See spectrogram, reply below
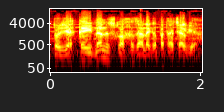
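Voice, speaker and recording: A man's voice: on the low side, normal speed, lightly acted. An actor playing a cruel, scheming royal uncle who is a king, speaking in a menacing, commanding way. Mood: suspicious. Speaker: villain. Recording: film soundtrack with music behind.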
